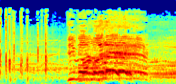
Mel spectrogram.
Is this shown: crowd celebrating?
yes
